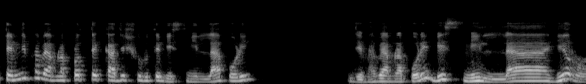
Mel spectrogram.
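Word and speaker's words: بسم الله: এ কারণে আমরা এটা পাতলা করে পড়ব। বিসমিল্লাহি। আমি যদি বলি বিসমিল্লাহি এটা ভুল উচ্চারণ হবে। কারণ কারণ পূর্ববর্তী হরফের যে হরকতটা সেটা হলো জের।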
